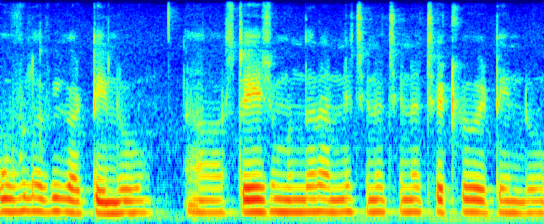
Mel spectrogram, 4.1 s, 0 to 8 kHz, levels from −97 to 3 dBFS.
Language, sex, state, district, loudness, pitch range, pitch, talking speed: Telugu, female, Telangana, Nalgonda, -17 LUFS, 160-170 Hz, 165 Hz, 145 wpm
